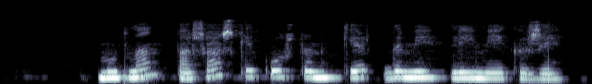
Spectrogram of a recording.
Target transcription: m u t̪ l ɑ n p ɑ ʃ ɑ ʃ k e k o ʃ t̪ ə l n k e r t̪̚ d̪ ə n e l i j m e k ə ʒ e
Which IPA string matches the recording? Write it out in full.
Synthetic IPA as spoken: m u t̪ l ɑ n p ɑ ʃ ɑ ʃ k e k o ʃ t̪ ə n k e r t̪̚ d̪ ə m e l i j m e k ə ʒ e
